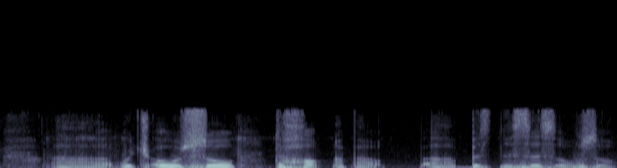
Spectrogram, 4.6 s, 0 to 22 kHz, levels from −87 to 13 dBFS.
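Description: No faults: the speech comes over a wideband mSBC Bluetooth headset link, bandwidth topping out at 8 kHz with a faint grain on louder syllables, as that codec normally sounds.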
